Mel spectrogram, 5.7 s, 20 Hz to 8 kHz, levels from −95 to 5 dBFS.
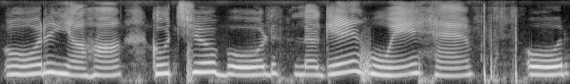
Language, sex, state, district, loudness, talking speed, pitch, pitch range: Hindi, female, Punjab, Pathankot, -13 LUFS, 85 wpm, 265 Hz, 250-290 Hz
